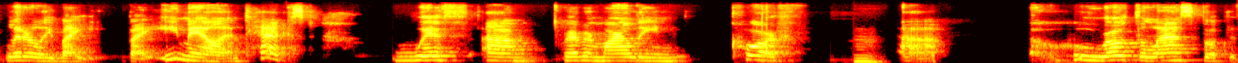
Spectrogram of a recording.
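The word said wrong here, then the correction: Kropf: I actually think I just mispronounced her name. It's K-R-O-P-F, not Korff, Krof.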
